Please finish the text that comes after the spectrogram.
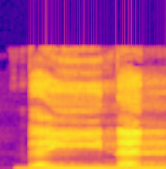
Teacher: ada ya sukun yang sebelumnya baris fathah maka cara bacanya cukup kita lembutkan atau kita lunakan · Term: huruf Lin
